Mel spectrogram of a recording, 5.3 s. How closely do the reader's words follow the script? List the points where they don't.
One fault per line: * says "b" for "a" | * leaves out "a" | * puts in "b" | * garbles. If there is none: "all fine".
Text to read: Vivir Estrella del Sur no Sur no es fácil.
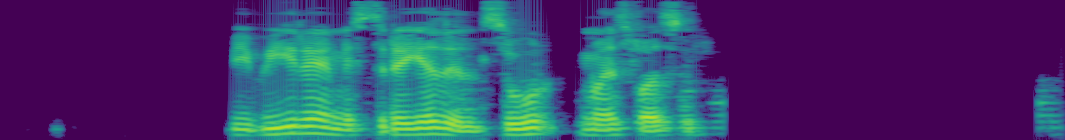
* puts in "en"
* leaves out "Sur no"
